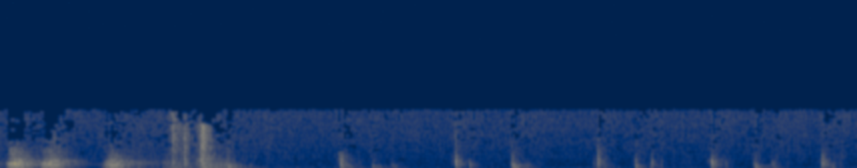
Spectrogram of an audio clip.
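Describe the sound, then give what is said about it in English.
A dog named King barks loudly a few times as it is being let out, a brief thump sounds, then a string of quicker, quieter yips and barks follows at an uneven pace. “Well, I was just letting my dog out for a few minutes.”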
